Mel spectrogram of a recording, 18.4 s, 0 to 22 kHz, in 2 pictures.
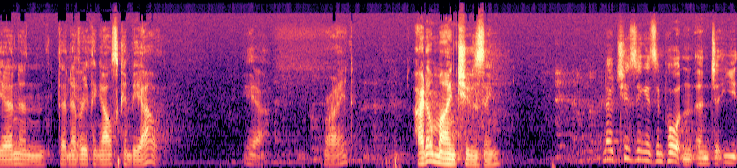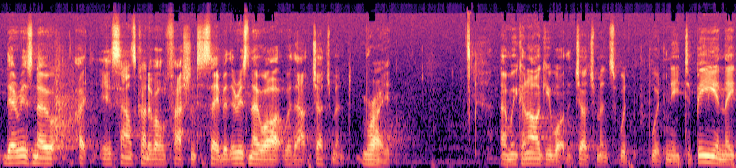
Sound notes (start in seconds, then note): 6.9 audience laughs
